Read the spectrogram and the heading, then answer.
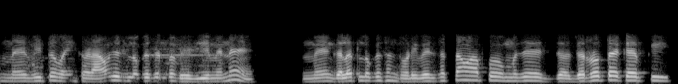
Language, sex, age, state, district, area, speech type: Hindi, male, 18-30, Rajasthan, Karauli, rural, conversation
